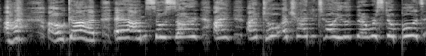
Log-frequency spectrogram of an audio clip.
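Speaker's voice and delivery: high-pitched, stammering horrified apology. Retold or imitated. Barney apologizing to Andy after the gunshot, horrified. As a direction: blurt a stammered, high apology in mock horror. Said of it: "the sort of the cartoonishness subsides".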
